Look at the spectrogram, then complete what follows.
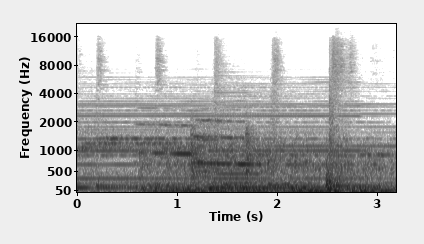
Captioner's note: squealing of mechanisms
